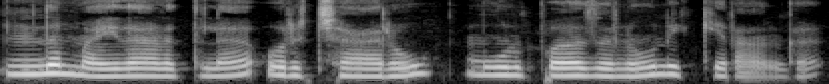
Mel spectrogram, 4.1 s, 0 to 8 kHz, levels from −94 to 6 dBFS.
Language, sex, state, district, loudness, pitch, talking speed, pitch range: Tamil, female, Tamil Nadu, Nilgiris, -19 LUFS, 220 Hz, 100 wpm, 210-240 Hz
